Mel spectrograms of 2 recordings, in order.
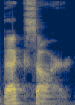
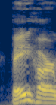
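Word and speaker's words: Bexar: It is not pronounced Beexar. Behar was probably how it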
